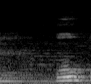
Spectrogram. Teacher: ऊ का उच्चारण स्थान ओठ है। क्योंकि आप देखते हैं कि ऊ बोलने पर हमारे होंठ क्या होते हैं? मुड़ते हैं।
